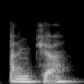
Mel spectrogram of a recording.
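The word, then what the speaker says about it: pañca: which is a pancha, we write that tilde sound over the n because it's a slightly palatized sound. Pancha, not pancha or pancha, but pancha. So the n is slightly palatized before the following sound ch.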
